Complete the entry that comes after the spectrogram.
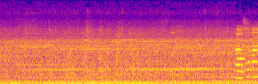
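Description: Steady rumble of a two-car passenger train on the IGR Iwate Galaxy Railway and JR Hanawa Line, running from Morioka toward Ōbuke, heard from inside the car, with a brief high whine near the end.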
